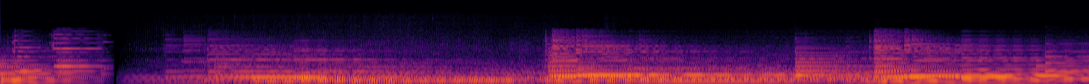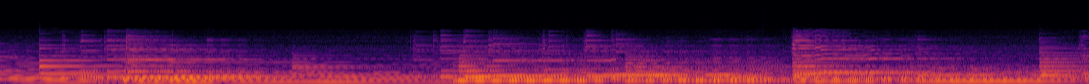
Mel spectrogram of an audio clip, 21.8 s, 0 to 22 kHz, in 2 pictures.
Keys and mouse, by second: 6.4 ctrl+z, 9.8 right click, 12.3 ctrl+z, 12.6 ctrl+z, 16.7 right click, 20.7 ctrl+z.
